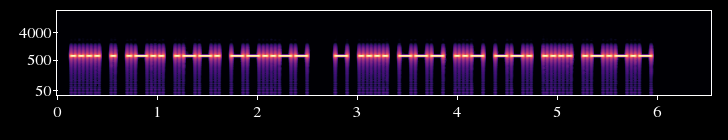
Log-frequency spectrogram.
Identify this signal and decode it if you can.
Morse code, heard as a keyed tone, about 30 wpm, 700 Hz. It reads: HELP, THOUGH.
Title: Sentences from Top 1100 Words 30wpm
